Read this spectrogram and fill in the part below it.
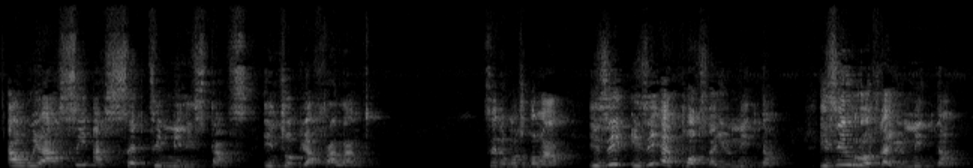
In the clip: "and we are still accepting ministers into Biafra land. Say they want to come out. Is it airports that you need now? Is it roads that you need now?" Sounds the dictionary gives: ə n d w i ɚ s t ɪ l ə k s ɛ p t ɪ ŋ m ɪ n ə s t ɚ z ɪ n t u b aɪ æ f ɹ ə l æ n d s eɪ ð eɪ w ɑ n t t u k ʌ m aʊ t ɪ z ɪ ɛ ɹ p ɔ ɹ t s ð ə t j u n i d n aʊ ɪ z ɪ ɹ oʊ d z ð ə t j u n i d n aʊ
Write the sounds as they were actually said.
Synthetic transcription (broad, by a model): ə n w i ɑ s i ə s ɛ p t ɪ m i n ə s t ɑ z ɪ n t u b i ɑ f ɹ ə l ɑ n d s eɪ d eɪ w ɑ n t t u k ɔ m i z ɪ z ɪ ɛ p ɔ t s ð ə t j u n i d n aʊ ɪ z ɪ ɹ oʊ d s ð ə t j u n i d n aʊ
